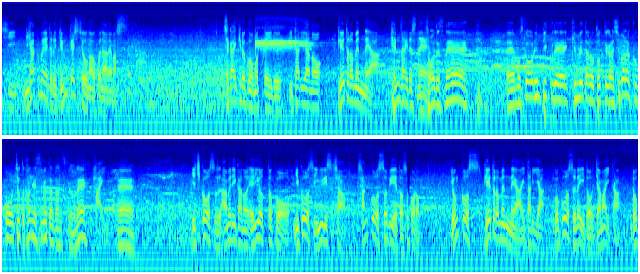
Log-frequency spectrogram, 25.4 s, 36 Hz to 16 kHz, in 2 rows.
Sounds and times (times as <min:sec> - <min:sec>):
Speech: 0:00.0 - 0:02.8, 0:04.4 - 0:15.4, 0:16.5 - 0:25.4.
